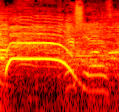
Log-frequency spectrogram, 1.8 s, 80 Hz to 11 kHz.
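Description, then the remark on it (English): A crowd of onlookers cheers outdoors in Davenport, Iowa, as a missing woman appears at a fourth-floor window of a partially collapsed apartment building, led by one loud, sustained whoop that holds steady then slides downward, with a dense wash of voices and shouts continuing beneath it. “Cheers echoed through the crowd of onlookers after a missing woman poked her head out of a fourth floor window about 24 hours after her building partially collapsed.”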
